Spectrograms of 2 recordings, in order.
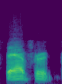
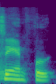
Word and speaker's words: Sanford: Hey, I really think the Stanford, right? Is that how they're pronouncing it, right? Sanford, yeah.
